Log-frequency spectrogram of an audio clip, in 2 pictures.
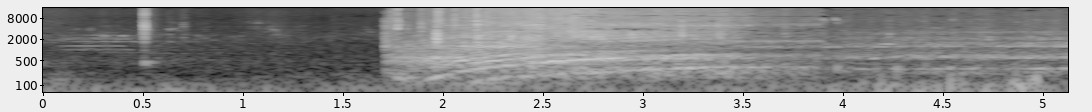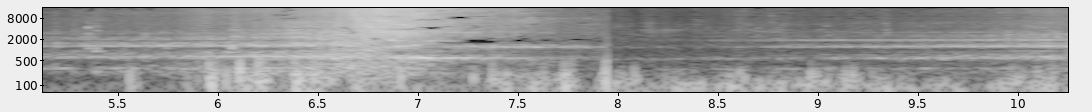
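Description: Homemade electric bicycle's 775 DC motor starting suddenly about two seconds in, its whine rising in pitch over a second or so and then running at a steady pitch as the bike rides along.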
